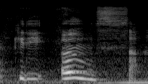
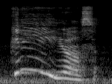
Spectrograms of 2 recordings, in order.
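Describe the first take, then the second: First: "criança" slowly, leaning long on the middle syllable "an"; stress on AN. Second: "criança" with a long, high first syllable "cri"; stress on CRI. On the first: Teacher giving the correct version, criança with strong middle an. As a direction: draw out the an of criança, as it should be. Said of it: "a sílaba tônica é o an". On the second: Teacher trying another wrong stress, criança with strong drawn-out cri. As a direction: stretch and punch the cri of criança, rest falling away. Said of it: "se a gente colocar no cri". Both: Shown as a demonstration.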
